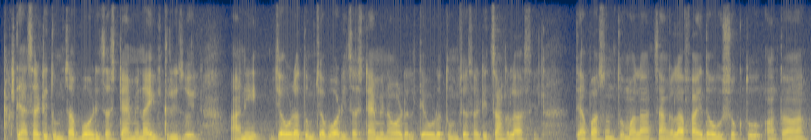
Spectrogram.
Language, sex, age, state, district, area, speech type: Marathi, male, 18-30, Maharashtra, Satara, urban, spontaneous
